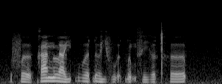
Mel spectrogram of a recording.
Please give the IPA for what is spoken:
f əː˧˩ k a˧ n l a˨˦ j ɓ u˧ ə̯ ɗ ə̤˨˩ j v ṵ˧˨ ə̯ ɓ ə̰˧˨ m s i˨˦ ə̯ t̪ʰ əː˦˥ p̚

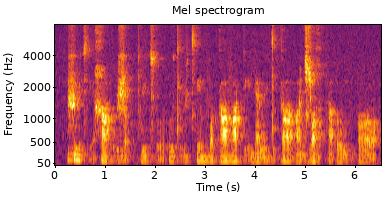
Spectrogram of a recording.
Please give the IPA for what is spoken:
ʐ ʉ t͡sʼ ḛ χ ɑ k o̰ ʐ ɔ̰ ʔ tʰ y t͡sʼ o̰ ʔ u tʰ ḛ v t͡sʼ e m v ɔ k ɑ v ɑ k ḛ j æ w y t ḛ k ɑ ʔ ɑ d͡ʑ ɔ χ pʰ ɑ ʔ o m ḛ ʔ ɔ

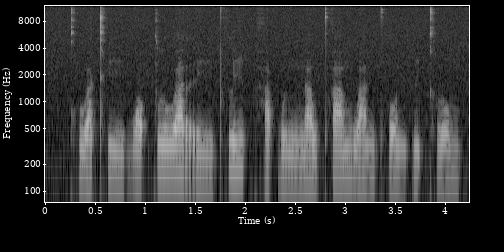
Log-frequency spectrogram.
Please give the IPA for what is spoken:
kʰ u˩˦ a̯ kʰ iː˨˩ b ɔ˨˩ ʔ k l u˦˥ a̯ r iː˨˩ pʰ l iː˥˩ p̚ h a˨˩ p̚ w ɯ˨˩ ŋ n a˧ w pʰ a˦˥ m w a˨˩ n pʰ o˨˩ n p i˥˩ ʔ kʰ l o˧ m

